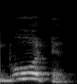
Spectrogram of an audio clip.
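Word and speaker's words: boat: ऐसे ही बी ओ ए टी बोट, क्या पढ़ते हैं? बोट। ए इसमें साइलेंट हो जाता है, उच्चारण ओ और ए का उच्चारण ओ हो जाता है।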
